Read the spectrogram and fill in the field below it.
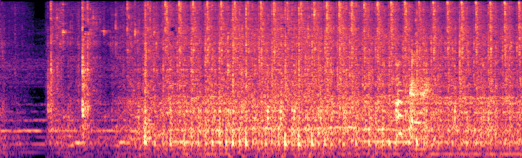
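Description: A sewing machine stitches an anatomical breast embroidery, running as a steady, close, continuous buzz for most of the stretch after a brief pause near the start.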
